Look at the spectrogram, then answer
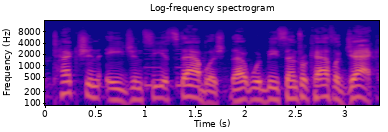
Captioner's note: buzzer beeping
